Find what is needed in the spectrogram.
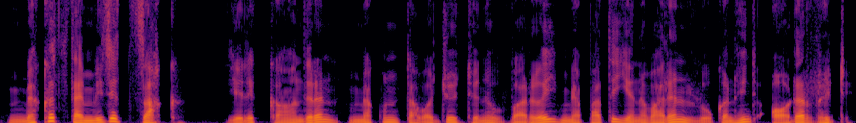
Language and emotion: Kashmiri, angry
